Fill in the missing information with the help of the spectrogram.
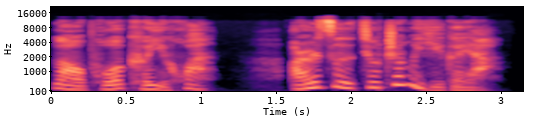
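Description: A woman's voice: on the low side, very animated, normal speed, dry recording, studio quality. A woman voicing a defiant, scheming young woman who argues shrilly, in a storybook reading. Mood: shrill. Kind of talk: storybook narration.

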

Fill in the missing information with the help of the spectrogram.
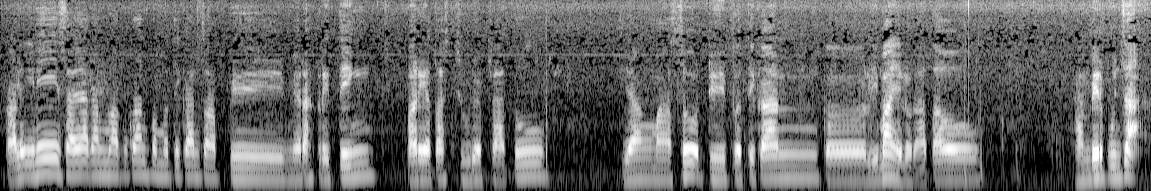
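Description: A man's voice: on the high side, fairly even intonation, measured pace, dark tone. A man, a chili farmer giving a casual tutorial vlog outdoors in his field and chatting to viewers with a friendly filler word. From Central Java, Indonesia. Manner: chatty, addresses viewers as "Lur" often.

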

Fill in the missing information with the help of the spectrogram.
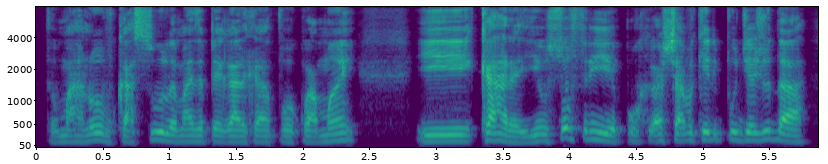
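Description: Fast-talking man. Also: mid-range voice, steady tone, darkish tone, no room sound, clean studio sound. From Brazil. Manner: fast, slangy and candid, with frequent swearing. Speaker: interview guest, former footballer. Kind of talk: casual interview chat.

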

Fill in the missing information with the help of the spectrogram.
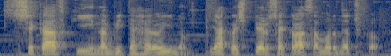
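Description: A man reading out the lines of his own street drug dealer character in a role-play game, smooth-talking and full of slang. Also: lowish voice, expressive, unhurried, darkish tone. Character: cocky young male street drug dealer. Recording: faint music underneath.

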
